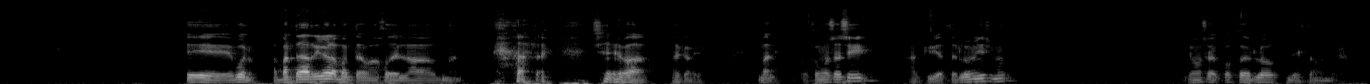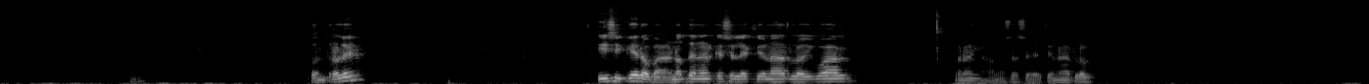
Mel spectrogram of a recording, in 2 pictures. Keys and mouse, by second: 0.7 alt+shift+right click, 1.3-7.2 middle drag, 7.2 shift+right click, 7.8 shift+right click, 8.1 middle click, 9.1 shift+right click, 9.3-10.8 middle drag, 10.8 shift+right click, 11.2 shift+right click, 12.1 ctrl+right click, 12.5 middle click, 13.3 shift+right click, 13.7-19.3 ctrl+middle drag, 16.9 ctrl+e, 19.4-27.3 shift+middle drag.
